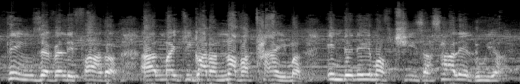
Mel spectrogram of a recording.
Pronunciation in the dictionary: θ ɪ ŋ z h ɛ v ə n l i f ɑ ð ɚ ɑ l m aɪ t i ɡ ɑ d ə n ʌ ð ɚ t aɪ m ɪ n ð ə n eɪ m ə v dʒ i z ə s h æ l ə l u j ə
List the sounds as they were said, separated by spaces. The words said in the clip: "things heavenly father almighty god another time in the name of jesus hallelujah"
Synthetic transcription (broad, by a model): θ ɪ ŋ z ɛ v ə l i f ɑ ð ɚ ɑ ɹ m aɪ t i ɡ ɑ d ə n ʌ ð ɚ t aɪ m ɪ n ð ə n eɪ m ə v dʒ i z ə s h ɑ l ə l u j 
